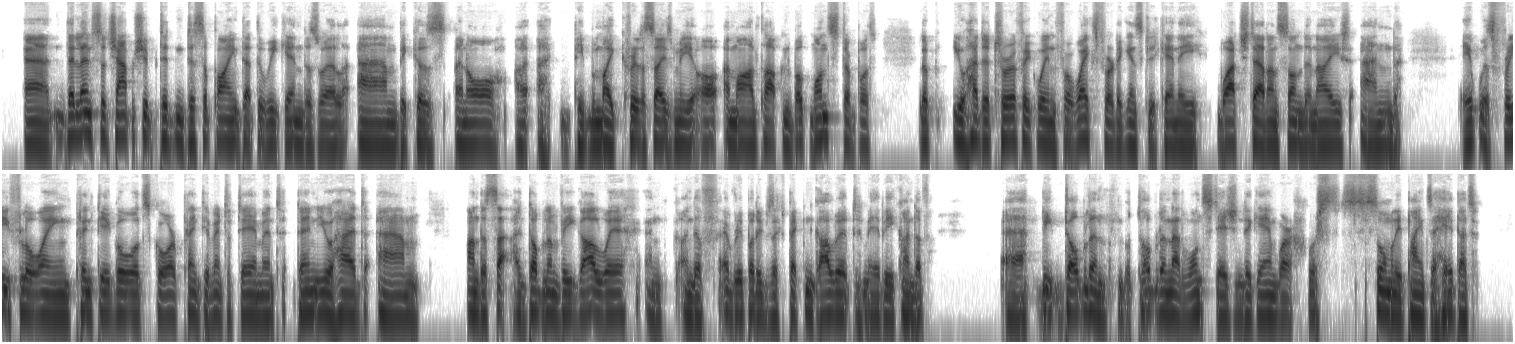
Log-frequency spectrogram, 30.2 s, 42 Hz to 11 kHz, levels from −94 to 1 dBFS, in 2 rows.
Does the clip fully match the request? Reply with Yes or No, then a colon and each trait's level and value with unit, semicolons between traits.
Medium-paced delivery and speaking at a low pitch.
Yes: average, 185 wpm; low, 105 Hz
